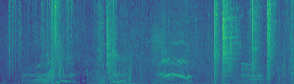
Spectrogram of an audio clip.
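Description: Metal swords clash and clang in a sword fight.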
